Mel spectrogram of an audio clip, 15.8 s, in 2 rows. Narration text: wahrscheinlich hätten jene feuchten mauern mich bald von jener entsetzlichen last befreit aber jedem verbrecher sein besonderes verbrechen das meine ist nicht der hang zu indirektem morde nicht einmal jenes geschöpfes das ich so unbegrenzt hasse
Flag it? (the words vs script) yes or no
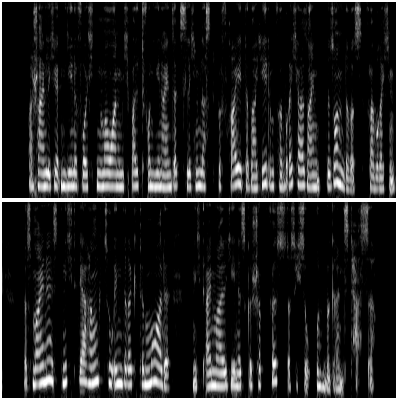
no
